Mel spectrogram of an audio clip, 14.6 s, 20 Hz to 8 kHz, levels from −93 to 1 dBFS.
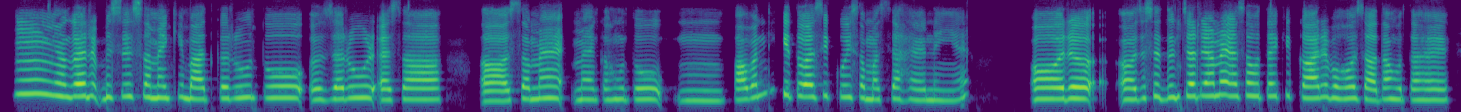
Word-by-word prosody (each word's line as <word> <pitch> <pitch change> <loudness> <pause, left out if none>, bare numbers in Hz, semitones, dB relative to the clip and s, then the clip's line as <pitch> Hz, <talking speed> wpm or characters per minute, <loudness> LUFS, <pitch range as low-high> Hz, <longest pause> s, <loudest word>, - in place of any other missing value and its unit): उम्म, 385 -2 +1
अगर 325 +1 +5
विशेष 310 +1 -2
समय 295 -2 +1
की 295 +2 -8
बात 270 -2 +2
करूँ 285 +2 -2
तो 295 0 0
अ, 255 -1 -3
ज़रूर 275 +3 0 0.2
ऐसा 255 +1 -2 0.7
अ, 230 +1 +3
समय 280 +4 0
मैं 260 0 -4
कहूँ 260 +1 -6
तो 260 +1 -2
उम, 235 -2 -9
पाबंदी 305 - 0
की 365 - +3
तो 335 0 -4
ऐसी 315 +1 +3
कोई 310 0 -5
समस्या 270 -2 -3
है 250 -1 -6
नहीं 240 -1 -7
है। 260 +7 -9 0.7
और 270 +1 +4
अ 280 -1 +7 0.3
अ, 260 0 +1
जैसे 285 +5 -3
दिनचर्या 330 +4 +2
में 365 +1 +3
ऐसा 335 -1 +3
होता 335 -1 -1
है 330 - -1
कि 335 +1 -11
कार्य 290 +1 +4
बहुत 285 -1 0
ज़्यादा 255 0 +1
होता 260 -2 -2
है, 250 0 -2
285 Hz, 170 wpm, -22 LUFS, 260-315 Hz, 0.7 s, अ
